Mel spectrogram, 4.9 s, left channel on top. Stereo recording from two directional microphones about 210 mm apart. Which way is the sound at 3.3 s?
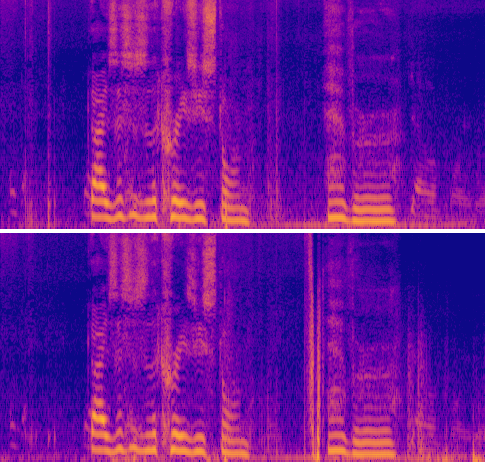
10° left (ahead or behind).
